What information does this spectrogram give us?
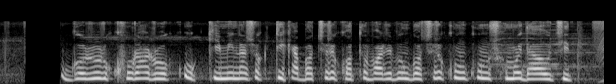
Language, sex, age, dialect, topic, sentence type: Bengali, male, 25-30, Northern/Varendri, agriculture, question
